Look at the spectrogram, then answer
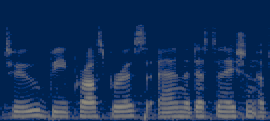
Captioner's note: speaking French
